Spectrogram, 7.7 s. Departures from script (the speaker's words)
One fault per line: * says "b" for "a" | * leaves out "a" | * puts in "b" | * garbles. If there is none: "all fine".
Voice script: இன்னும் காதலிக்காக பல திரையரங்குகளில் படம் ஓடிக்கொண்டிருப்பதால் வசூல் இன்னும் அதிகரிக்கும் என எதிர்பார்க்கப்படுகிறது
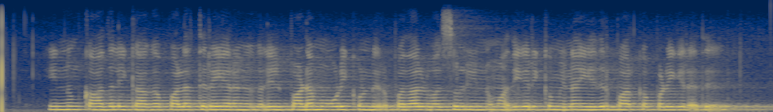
all fine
